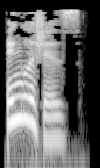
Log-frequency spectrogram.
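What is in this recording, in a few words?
"englishes", British English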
